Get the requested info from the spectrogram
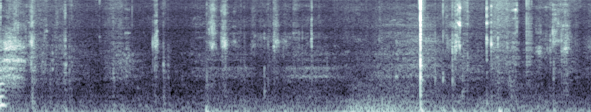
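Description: Small LEGO minifigure plastic parts handled and snapped together by hand: soft rubbing with a few light clicks, and one sharp click about four seconds in as a sword is pressed into the figure's hand.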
